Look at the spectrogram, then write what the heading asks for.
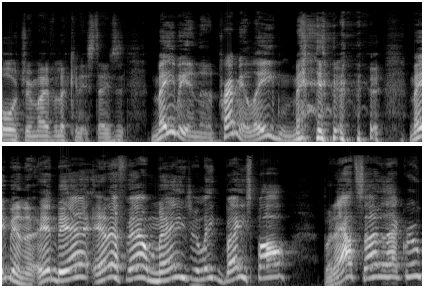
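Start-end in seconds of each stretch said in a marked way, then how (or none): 1.5-8.4 high, loud, slow Southern American drawl. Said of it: "He says in the Southern drawl".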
